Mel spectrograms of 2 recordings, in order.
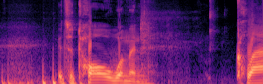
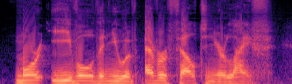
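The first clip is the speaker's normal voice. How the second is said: ordinary delivery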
